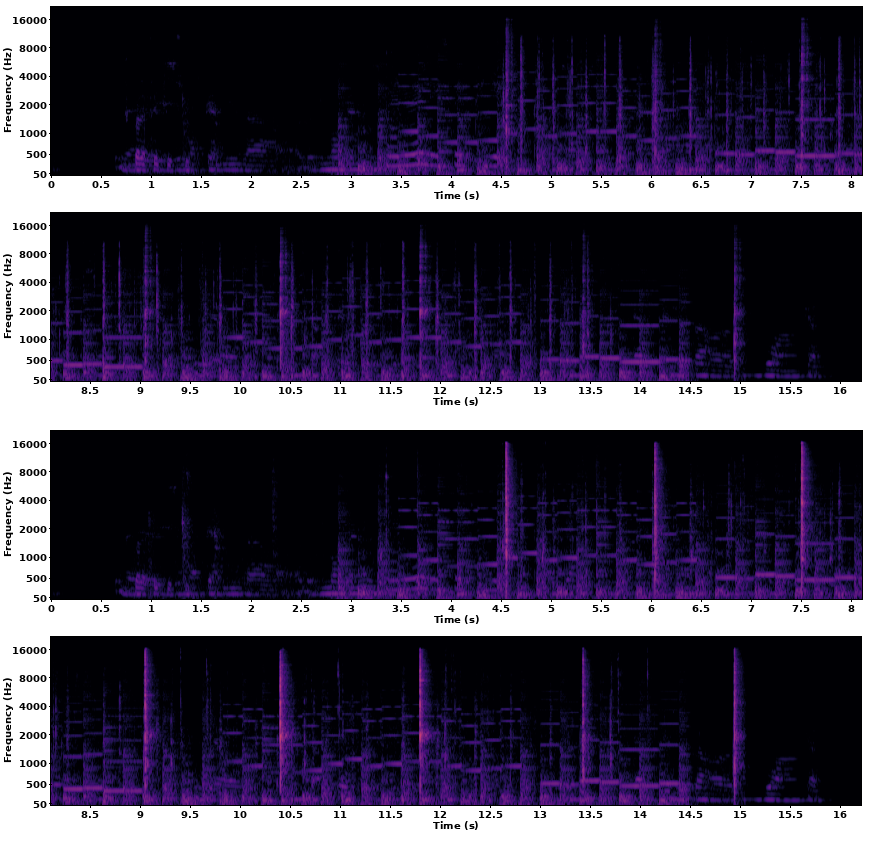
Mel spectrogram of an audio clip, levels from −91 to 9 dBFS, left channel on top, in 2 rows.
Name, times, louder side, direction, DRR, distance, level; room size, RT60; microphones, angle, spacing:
voice 1, 0.0-8.7 9.5-10.1 10.4-13.5 13.9-15.9, right 1 dB, 80° left, 3.8 m, -72 dB
sound 1, 0.7-1.5 1.9-2.0 2.5-2.6 3.2-13.6, left 7 dB, 35° left, 0.4 m, -66 dB
sound 2, 0.8-15.1, right 14 dB, 85° right, 0.5 m, -54 dB
sound 3, 2.8-14.5, right 1 dB, 10° right, 0.8 m, -61 dB
9.7 x 4.8 x 4.0 m
head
